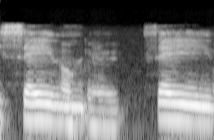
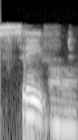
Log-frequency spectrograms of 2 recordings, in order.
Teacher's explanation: having a little bit of trouble with the v sound because if you don't have the v in your throat it sounds like f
